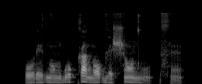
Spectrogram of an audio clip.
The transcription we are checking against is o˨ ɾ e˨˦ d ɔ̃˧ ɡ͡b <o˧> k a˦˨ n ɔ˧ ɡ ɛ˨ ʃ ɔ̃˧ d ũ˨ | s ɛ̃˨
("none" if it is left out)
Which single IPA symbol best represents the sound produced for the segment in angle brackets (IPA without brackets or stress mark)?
o˦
